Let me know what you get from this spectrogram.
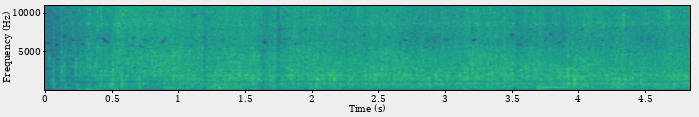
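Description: Garlic, ginger, green chillies and crushed coriander frying in hot oil with browned onions, sizzling steadily.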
